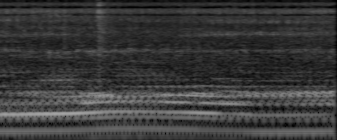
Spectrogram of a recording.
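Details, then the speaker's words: Swapped engine just started after an engine swap: deep throaty engine pulls under throttle with a wet burbling gargle in the exhaust, running fat (rich). "It's fat. I can tell while we roll into it, you can hear it start to gargle."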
